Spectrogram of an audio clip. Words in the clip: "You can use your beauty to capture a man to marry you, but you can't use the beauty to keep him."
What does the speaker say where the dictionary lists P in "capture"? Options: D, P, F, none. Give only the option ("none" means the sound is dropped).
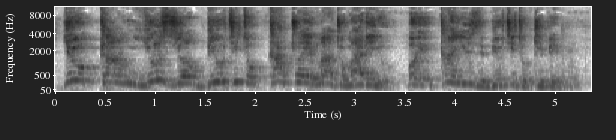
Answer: none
